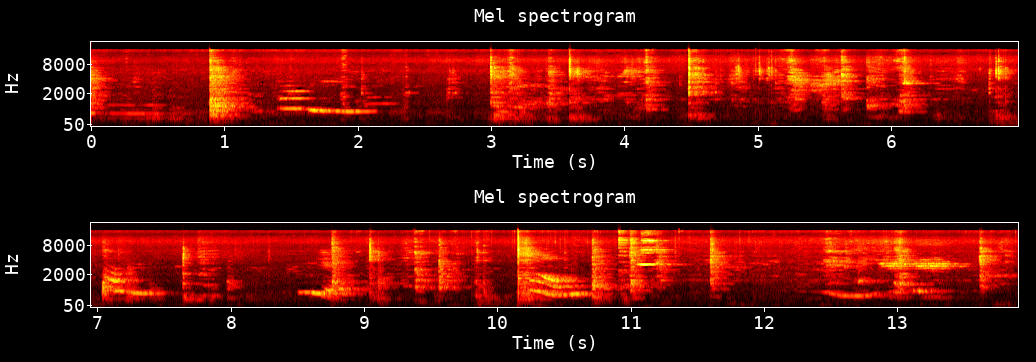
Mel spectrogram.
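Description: Bora fritters clatter and scrape as they are turned and fried in a pan, with irregular bursts of utensil knocks and clinks over a light sizzle, under intermittent talk.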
